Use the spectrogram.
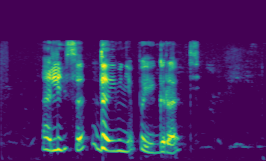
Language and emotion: Russian, sad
